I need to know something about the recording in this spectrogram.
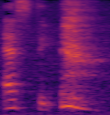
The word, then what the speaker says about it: Esti: My name's pronunciation is Esti.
